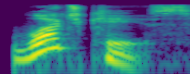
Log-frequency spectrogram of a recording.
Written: watchcase

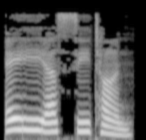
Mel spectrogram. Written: aesctun

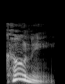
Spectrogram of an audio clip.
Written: cony

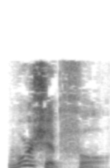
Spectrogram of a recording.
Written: worshipful

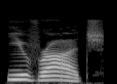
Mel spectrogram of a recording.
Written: yuvraj

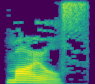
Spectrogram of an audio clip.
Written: miles

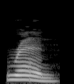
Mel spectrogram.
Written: ren

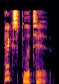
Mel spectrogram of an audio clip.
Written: expletive

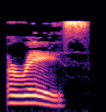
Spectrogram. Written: arrays

